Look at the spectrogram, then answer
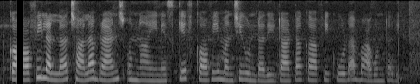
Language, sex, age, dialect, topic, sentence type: Telugu, female, 25-30, Telangana, agriculture, statement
